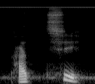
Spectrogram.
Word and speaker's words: 같이: 자, 여기서 다시 예시를 한번 보면 자, 같이 아니면 굳이 같은 거를 우리 발음하면 같이 그리고 굳이 이렇게 발음이 바뀌게 되죠. 자, 여기서 뭐가 바뀌었냐라고 하면 여기 있는 디귿과 여기 있는 티귿이 뭘로? 치. 그리고 지으로 바뀌게 됩니다.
